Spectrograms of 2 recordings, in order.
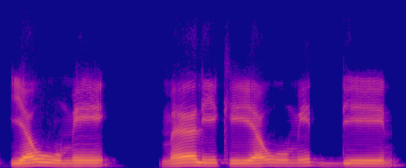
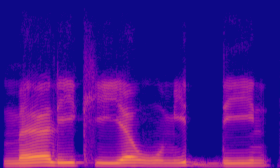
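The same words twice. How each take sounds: First: Slow, "maliki" with its last i tilted toward e; faulty tilted kasrah; wrong imala. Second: Slow, "Maliki" ending on a pure clear i; full kasrah. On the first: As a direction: lean the kasrah of "maliki" into an e sound. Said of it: "Salah, ya". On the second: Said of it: "Harus kasrah". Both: Shown as a demonstration.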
